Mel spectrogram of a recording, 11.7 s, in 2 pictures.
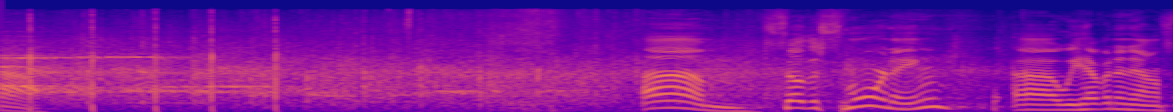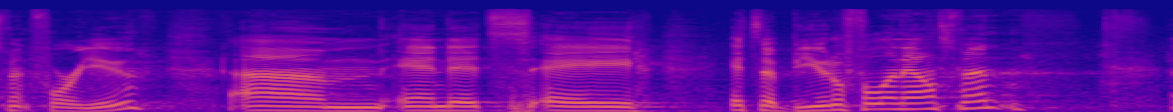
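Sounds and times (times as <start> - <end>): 
audience hand clapping: 0.0 - 5.4
speech: 3.2 - 11.1.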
